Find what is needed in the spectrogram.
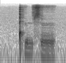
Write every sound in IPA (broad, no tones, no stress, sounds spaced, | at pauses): ǃʰ i m s ɛ̃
